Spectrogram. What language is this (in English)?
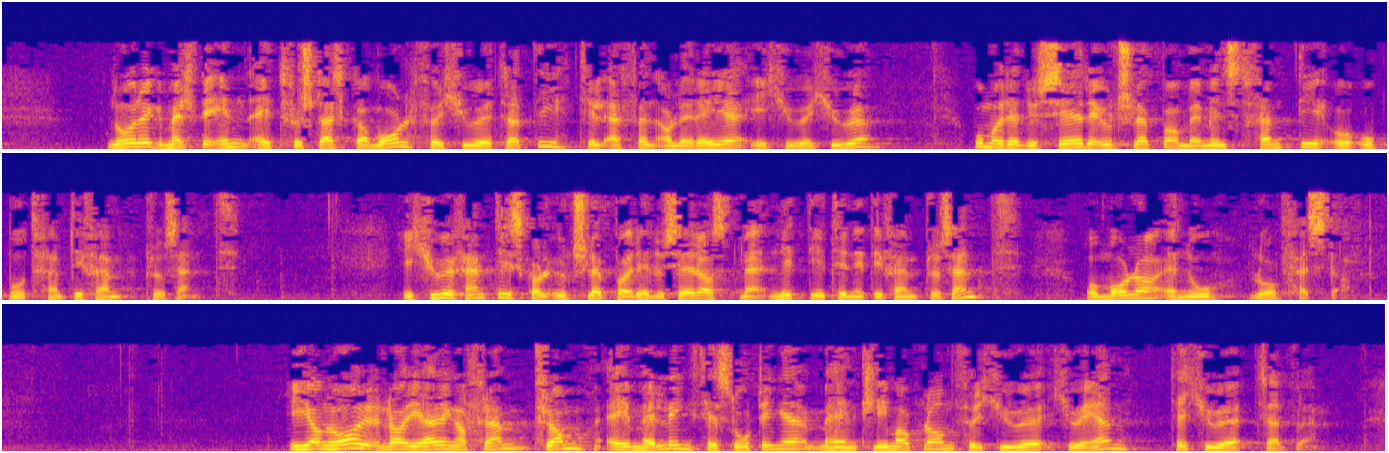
Norwegian Nynorsk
